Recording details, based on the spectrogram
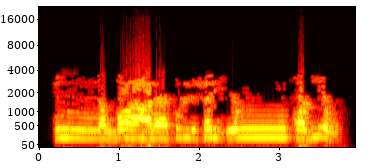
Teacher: وحال الروم تكون الراء مفخمة.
